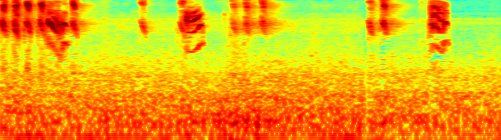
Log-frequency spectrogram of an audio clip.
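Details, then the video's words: Female double-collared seedeater calling to stimulate male song: a quick burst of high chirps and descending slurs, then scattered sharp notes and a falling whistle, with faint hiss behind. "Piado de Fêmea de Papa capim para Esquentar Papa capim"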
